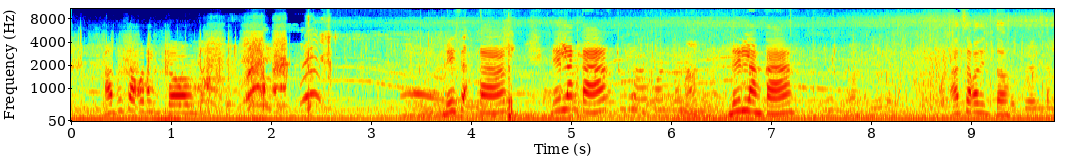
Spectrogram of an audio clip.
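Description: Water splashes as children swim in a pool.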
